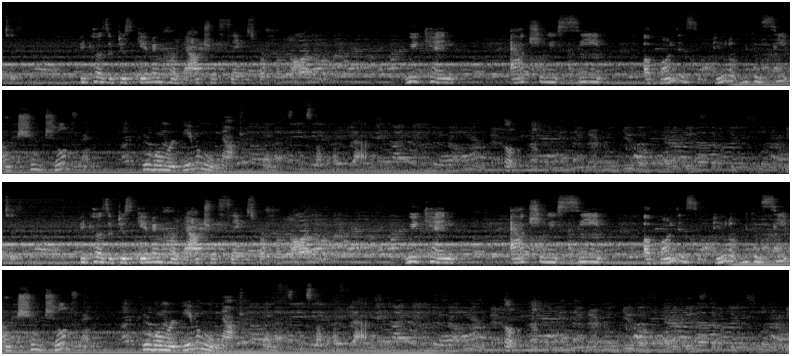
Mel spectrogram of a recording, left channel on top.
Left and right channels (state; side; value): quieter; left; 5.9 dB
